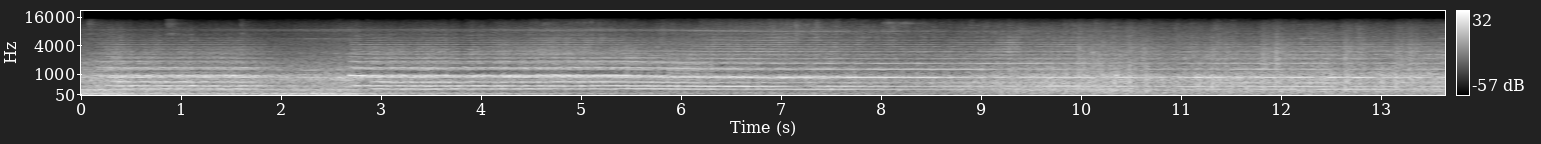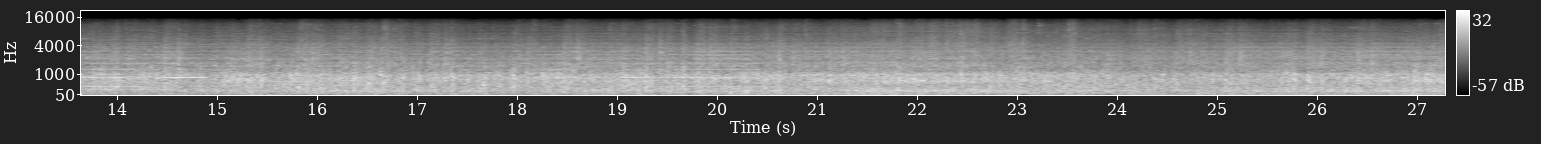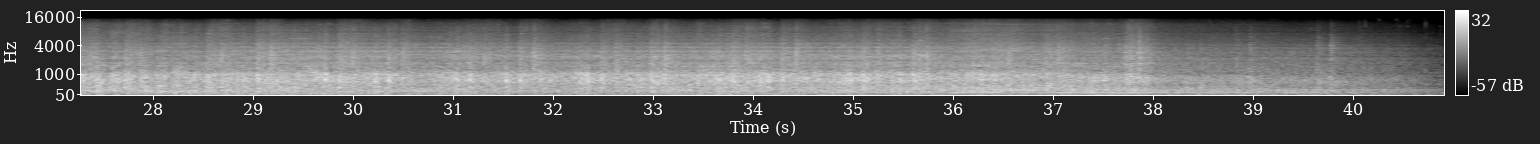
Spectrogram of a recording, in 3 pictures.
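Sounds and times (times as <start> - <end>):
train horn: 0.0 - 15.0, 18.2 - 20.7
wheel and rail noise: 8.9 - 40.9
clickety-clack over rail joints: 9.9 - 40.2.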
